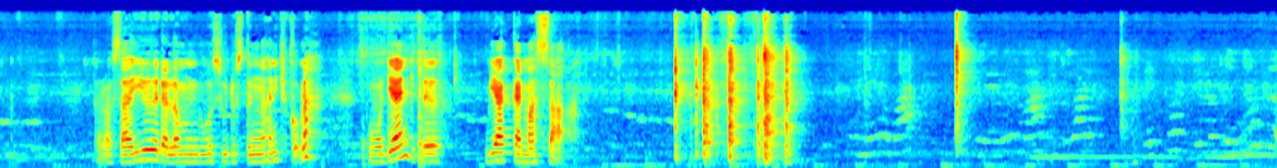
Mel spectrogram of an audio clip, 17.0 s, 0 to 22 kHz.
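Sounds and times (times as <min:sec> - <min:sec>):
metal pot clicks and knocks: 0:09.0 - 0:10.7.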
